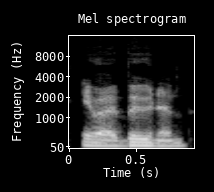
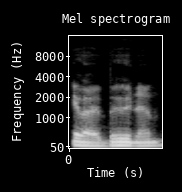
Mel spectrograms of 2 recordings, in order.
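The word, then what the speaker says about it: Iroegbunam: So Tim Irobunam, I believe it is, the G is silent, starts kind of out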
